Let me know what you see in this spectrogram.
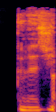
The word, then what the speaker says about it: Goraguer: So this Alan Goraguer, how do you say it? Goraguer. – That's him. – Yeah. – I thought it sounded a bit like the French version of Gallagher.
